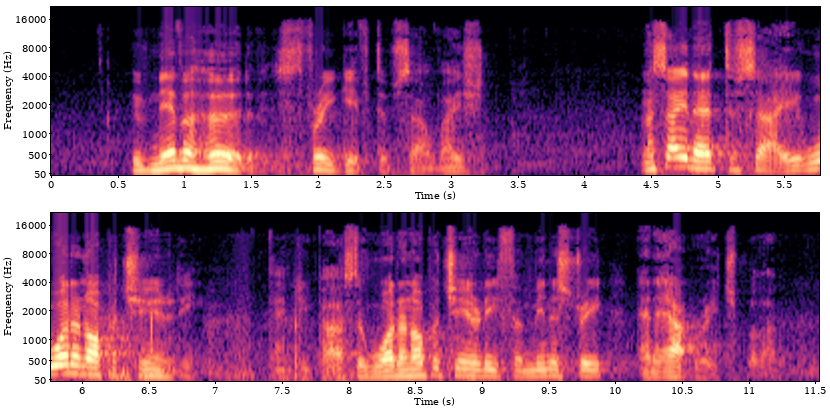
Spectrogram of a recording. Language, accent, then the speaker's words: English; Tamworth, New South Wales, Australia; When I was growing up, there was no such thing as Halloween. We grew up in Tamworth, no one knew about it.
